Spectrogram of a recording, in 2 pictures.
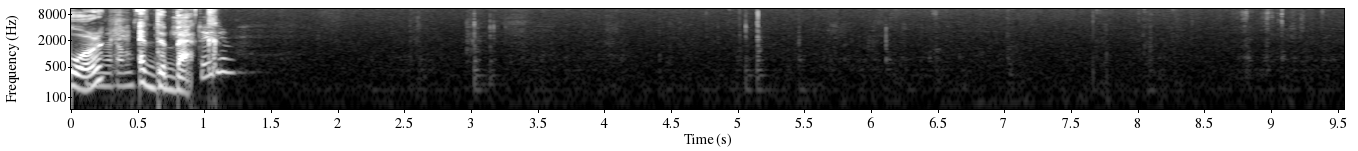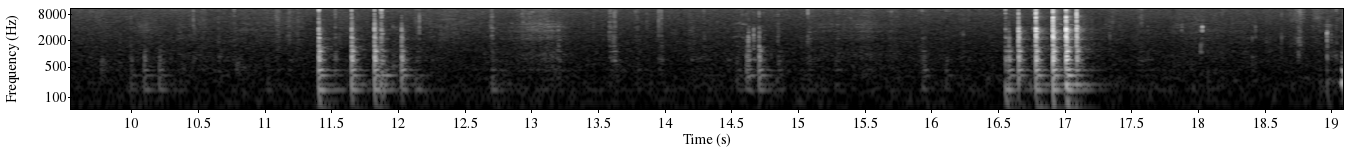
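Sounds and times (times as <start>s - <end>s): wooden parts clicking together: 9.8s - 18.2s.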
